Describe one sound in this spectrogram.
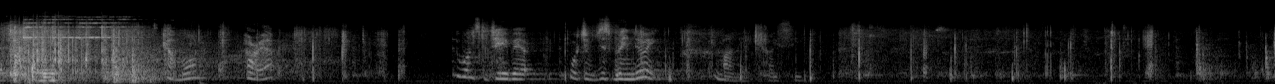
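Footsteps knock on a hard floor.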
